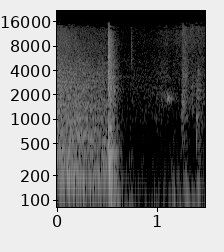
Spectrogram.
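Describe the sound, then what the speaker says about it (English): A drawer in the office desk of a 2021 Airstream Flying Cloud 30FB travel trailer is pulled open, giving a short close sliding thump followed by a couple of softer knocks, with no talking. "first you pull the drawer out here"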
